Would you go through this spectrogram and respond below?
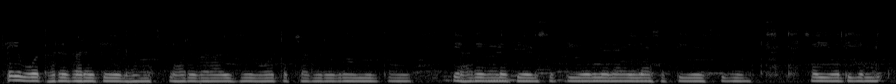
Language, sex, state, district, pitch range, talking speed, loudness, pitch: Hindi, male, Uttar Pradesh, Jyotiba Phule Nagar, 150-155 Hz, 180 wpm, -40 LUFS, 155 Hz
